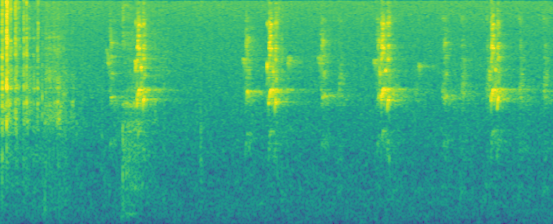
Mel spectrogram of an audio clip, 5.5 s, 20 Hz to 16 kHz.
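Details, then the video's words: Squirrels give alarm calls at 7 a.m. near a hammock campsite, sharp, high chips repeated about once a second and traded back and forth. "I don't know if you can hear my squirrel alarms."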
